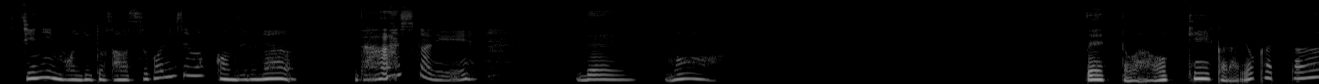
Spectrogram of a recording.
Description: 両耳舐めサンド, ASMR

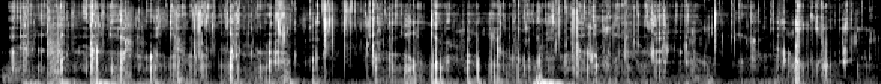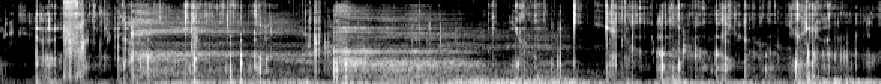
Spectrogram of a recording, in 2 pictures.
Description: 二人で耳舐め; 二人に犯され

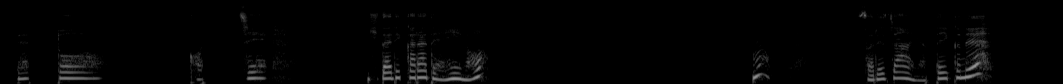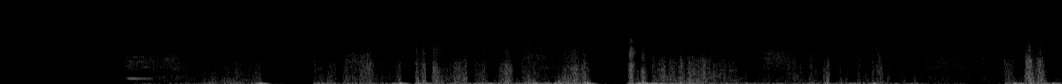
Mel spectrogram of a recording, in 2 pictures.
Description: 耳かきで癒してあげる(左耳)

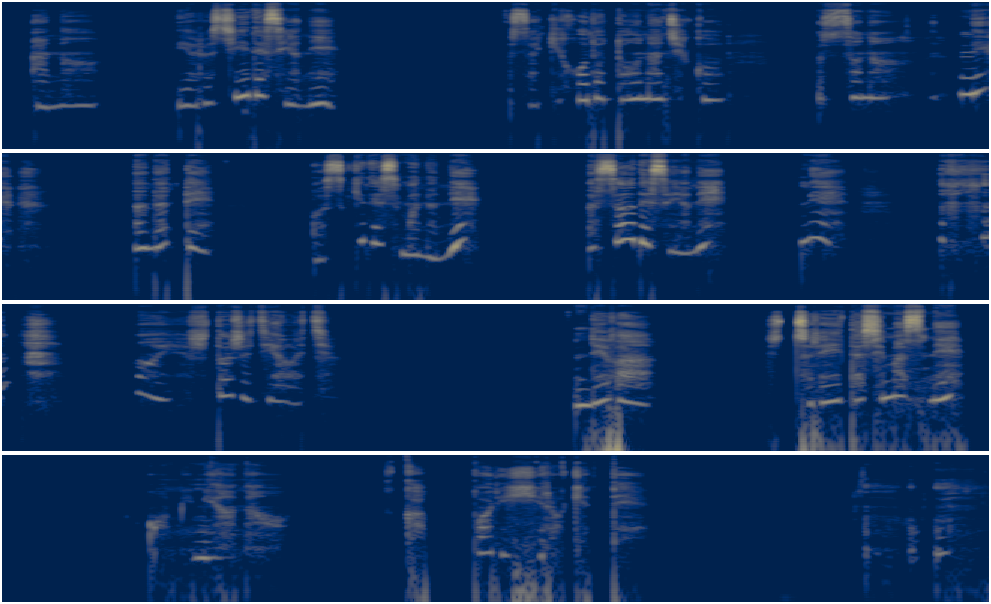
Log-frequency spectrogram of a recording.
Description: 【左】唾垂らし＆浅めゆっくり綿棒, 耳かき, ASMR

